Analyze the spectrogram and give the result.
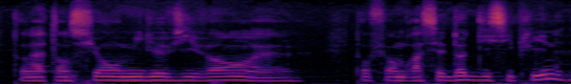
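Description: The man's voice has a dark, mellow tone. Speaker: teacher introducing a guest lecturer. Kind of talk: lecture introduction and reading aloud. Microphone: studio mic.

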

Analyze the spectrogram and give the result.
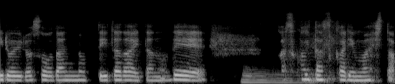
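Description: Speaking at a very fast pace, a woman sounds somewhat breathy. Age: 20s. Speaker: medical social worker and childhood leukemia survivor; guest. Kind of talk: casual chat. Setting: live stream. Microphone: video call.

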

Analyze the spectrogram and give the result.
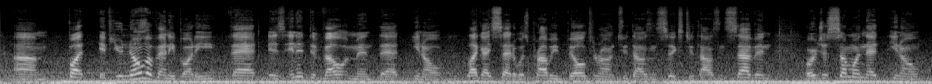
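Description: A man speaking at a moderate pace amid loud background noise, the sound itself dry with no echo. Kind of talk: casual vlog chat. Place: car. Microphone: phone near.

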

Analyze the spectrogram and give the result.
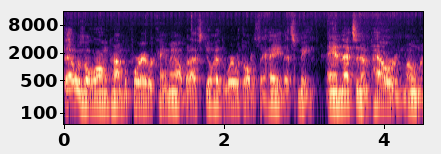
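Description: Speaking at a very fast pace, a man sounds somewhat breathy. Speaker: podcast host. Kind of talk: casual chat.

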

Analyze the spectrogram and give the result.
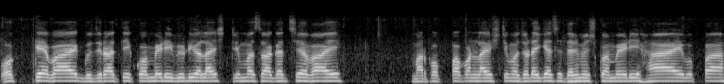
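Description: Keeping his loudness very even, a man speaks with a fairly high pitch. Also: dry, close sound with no echo. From Gujarat, Saurashtra region (Ahmedabad district, Dholera area). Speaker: vlogger. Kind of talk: live stream commentary. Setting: outdoors in rain with umbrella. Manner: animated.

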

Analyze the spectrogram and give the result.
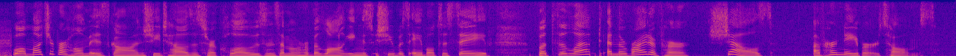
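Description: Lively intonation from a woman in a plain, everyday voice, medium in pitch, at a moderate pace. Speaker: television news reporter. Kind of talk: live TV news report.

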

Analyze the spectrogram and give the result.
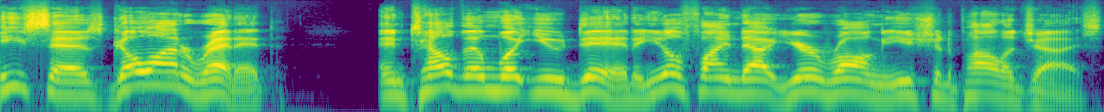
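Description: Vocal fry marks this man's fairly high voice. He speaks at a moderate pace against a quiet background. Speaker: syndicated talk radio host. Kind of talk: talk radio commentary. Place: studio.

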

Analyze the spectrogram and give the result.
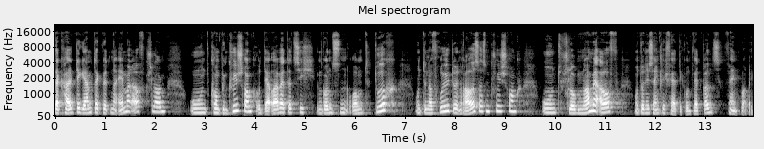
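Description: A woman with an unremarkable speaking voice, medium in pitch, lively in intonation, at a moderate pace. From Austria, Carinthia. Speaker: cook and tavern owner. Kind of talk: cooking instruction.

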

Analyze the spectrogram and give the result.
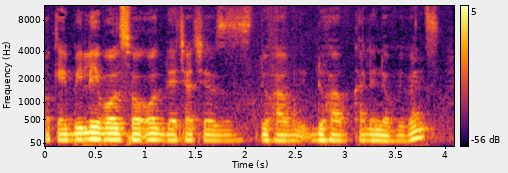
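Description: A man speaks at a moderate pace in a very deep, low voice with a dark, mellow tone. His intonation stays fairly even over light background noise. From Kenya. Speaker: spoken word artist and student. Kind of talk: casual chat. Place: studio. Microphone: handheld.

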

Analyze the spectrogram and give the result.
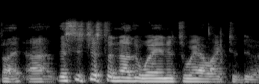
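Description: Against a quiet background, a man talks with a dark, mellow tone. His fairly high voice shows ordinary pitch variation. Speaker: horticulture extension agent. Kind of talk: online lecture. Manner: fast. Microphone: video call.

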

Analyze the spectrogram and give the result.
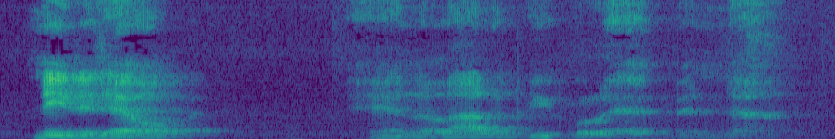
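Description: A man speaking at a very slow pace, with audible room echo. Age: 80s+. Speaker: food pantry coordinator. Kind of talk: interview answer. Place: office.

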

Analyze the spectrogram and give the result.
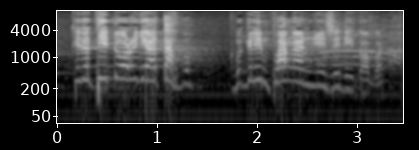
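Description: A man projects his raised voice at a moderate pace, the sound dry and close with no echo. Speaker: rally emcee and politician. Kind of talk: rally emceeing. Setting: stage with audience.

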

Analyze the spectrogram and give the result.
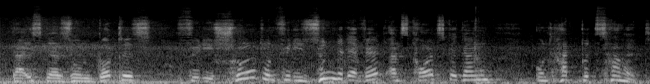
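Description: Over noticeable background noise, a man with a high pitch speaks in a solemn tone at a fairly slow pace. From Gelsenkirchen, Ruhr area, Germany. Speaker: street preacher. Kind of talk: open-air street sermon to passers-by, with urgent calls to repent. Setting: outdoors in front of a town hall and church. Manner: emphatic, fervent, repeating for emphasis, persuasive; rhetorical, with dry jokes, then solemn and appealing at the close. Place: street. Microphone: handheld.

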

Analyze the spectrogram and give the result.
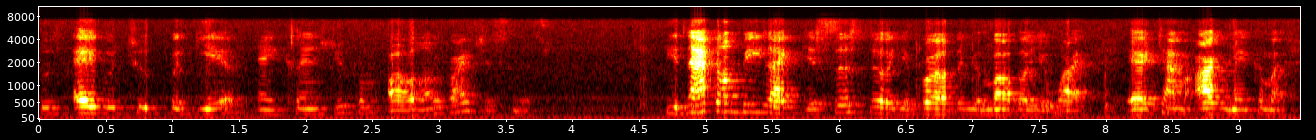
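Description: Over light background noise and audible room echo, a woman with an American accent speaks fairly quickly in a fairly low voice, her loudness swinging widely. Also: ordinary pitch variation. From Chicago. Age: 60s. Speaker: evangelist. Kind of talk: sermon. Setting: church. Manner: animated. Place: church.

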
